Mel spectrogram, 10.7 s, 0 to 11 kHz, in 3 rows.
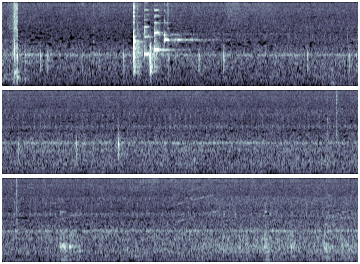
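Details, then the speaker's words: Xbox One S 500 GB console, compared against the owner's ticking 1TB unit: quiet, steady fan hum with a faint even tone, no ticking or clicking, normal fan noise. "so I think this is a normal fan noise it's no ticking or clicking like mine so this is pretty normal"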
